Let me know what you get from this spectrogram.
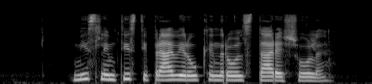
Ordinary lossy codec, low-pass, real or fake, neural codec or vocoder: none; 10.8 kHz; real; none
